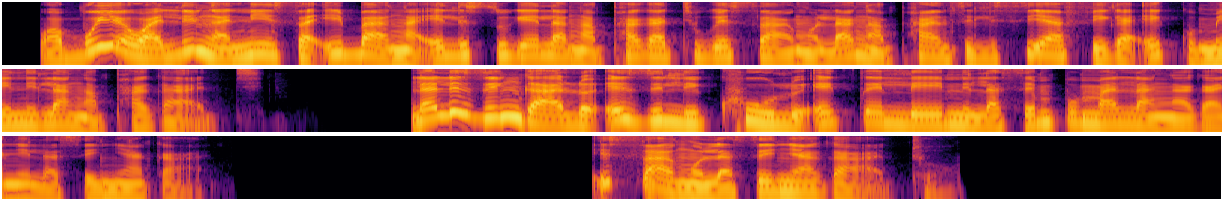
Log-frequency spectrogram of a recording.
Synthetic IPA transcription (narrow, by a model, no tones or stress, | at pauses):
wʔaβujɛwaliŋanisaʔiβaŋa̰ʔelisuɣɛlaŋapʰaɣatʰiɣwɛsaŋɔlaŋapʰant͡sʼilisijafiɣaʔeɡ̥ʱumenilaŋapʰaɣa̰ːtʰi̥ | laliziŋalɔʔezilikʰuluʔɛǀɛlenilasempʼumalaŋaɣaɲɛlasɛɲaɣa̰ːt̚ʰɔ̥ | isaŋɔlasɛɲaɣa̰ːtʰɔ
